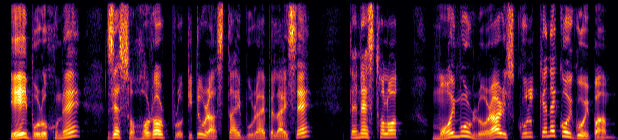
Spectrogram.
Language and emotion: Assamese, fearful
